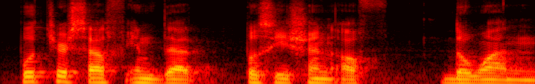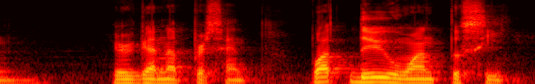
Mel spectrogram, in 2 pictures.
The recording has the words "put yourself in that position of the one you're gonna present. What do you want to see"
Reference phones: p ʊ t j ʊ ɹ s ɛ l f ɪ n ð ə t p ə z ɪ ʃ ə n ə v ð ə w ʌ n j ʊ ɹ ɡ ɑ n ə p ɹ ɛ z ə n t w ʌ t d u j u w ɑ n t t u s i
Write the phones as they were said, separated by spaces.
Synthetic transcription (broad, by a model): p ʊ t j ʊ ɹ s ɛ l f ɪ n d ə t p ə s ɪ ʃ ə n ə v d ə w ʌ n j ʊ ɹ ɡ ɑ n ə p ɹ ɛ s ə n t w ʌ t d u j u w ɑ n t t u s i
